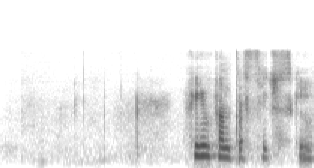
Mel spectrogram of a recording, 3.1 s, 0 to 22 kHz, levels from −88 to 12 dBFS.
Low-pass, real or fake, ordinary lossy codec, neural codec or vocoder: 7.2 kHz; fake; none; codec, 44.1 kHz, 2.6 kbps, DAC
